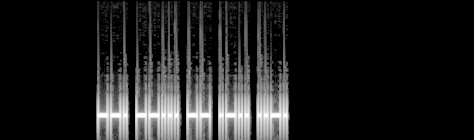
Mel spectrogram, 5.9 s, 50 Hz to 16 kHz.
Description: Morse code, heard as a keyed tone, about 30 wpm, 700 Hz. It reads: G7MLF
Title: DXCC-100 Call Signs - 5 Characters - Repeated 3x - 30wpm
